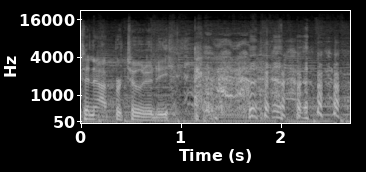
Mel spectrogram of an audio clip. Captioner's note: laughs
